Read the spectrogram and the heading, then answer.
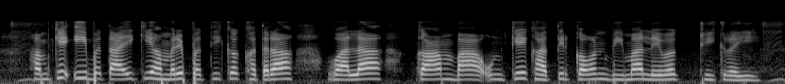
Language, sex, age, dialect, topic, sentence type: Bhojpuri, female, 18-24, Western, banking, question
